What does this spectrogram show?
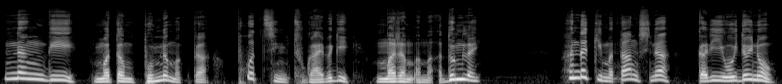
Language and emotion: Manipuri, disgusted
